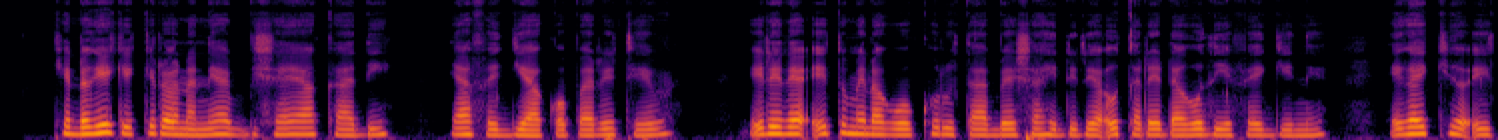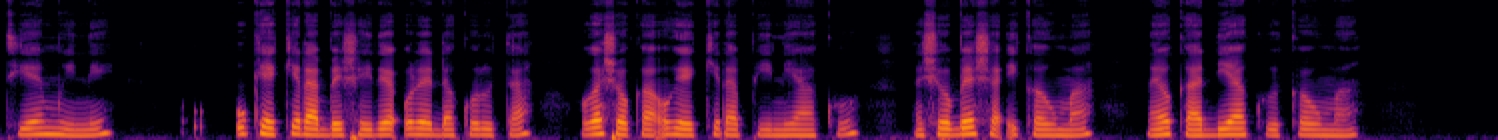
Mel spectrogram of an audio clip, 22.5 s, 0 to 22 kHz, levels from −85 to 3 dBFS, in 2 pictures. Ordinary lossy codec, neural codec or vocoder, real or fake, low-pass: none; none; real; none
